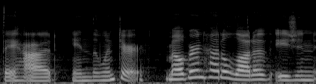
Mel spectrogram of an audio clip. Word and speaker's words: Melbourne: streets good morning from Melbourne Melbourne Melbourne they don't say the r when they pronounce it I don't think it's day two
